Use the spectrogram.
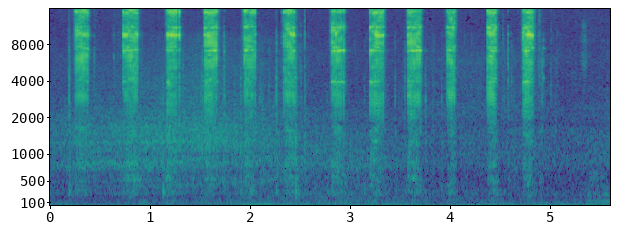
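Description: A hand ratchet fitted with a T20 Torx bit loosens bolts on a 2006 Mustang GT, giving a loud, close, even run of rapid clicking strokes with short gaps between them.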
